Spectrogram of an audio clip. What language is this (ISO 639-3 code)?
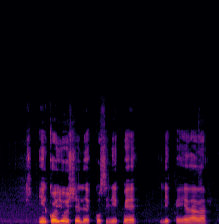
yor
